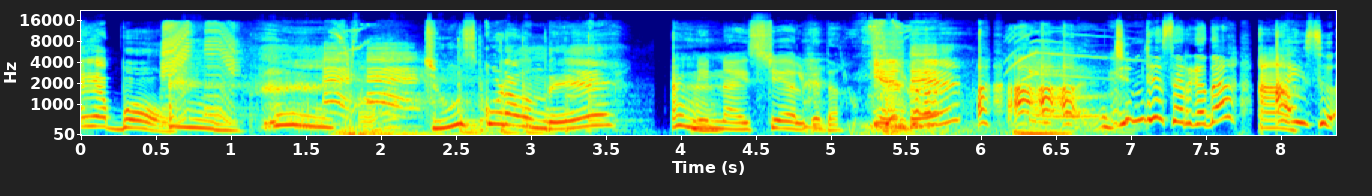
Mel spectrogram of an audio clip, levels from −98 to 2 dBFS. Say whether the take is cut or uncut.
uncut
